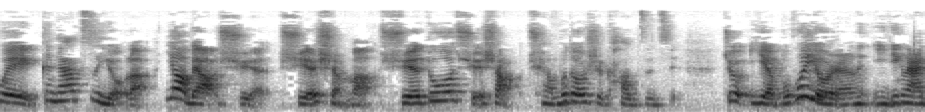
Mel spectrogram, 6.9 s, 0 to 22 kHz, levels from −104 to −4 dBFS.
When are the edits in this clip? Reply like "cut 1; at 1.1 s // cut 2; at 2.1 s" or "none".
cut 1; at 1.2 s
